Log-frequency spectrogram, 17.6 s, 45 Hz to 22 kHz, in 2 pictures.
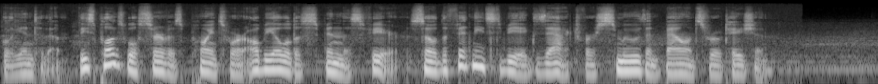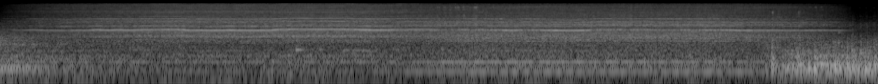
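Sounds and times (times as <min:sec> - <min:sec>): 
speech: 0:00.0 - 0:07.8
small belt grinder polishing facets on a solid copper piece: 0:08.9 - 0:17.3.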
